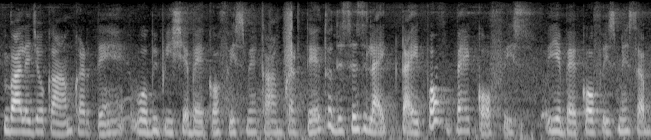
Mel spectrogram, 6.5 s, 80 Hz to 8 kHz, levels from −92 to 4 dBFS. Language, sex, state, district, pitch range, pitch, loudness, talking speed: Hindi, female, Gujarat, Gandhinagar, 195-210 Hz, 200 Hz, -22 LUFS, 250 wpm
